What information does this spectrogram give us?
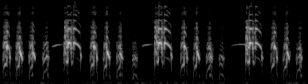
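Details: Grey francolin (teetar) at the start of the breeding season gives loud, harsh, clipped notes in quick rhythmic phrases, each opening with a thin rising whistle, repeated about every second; nothing else heard.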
